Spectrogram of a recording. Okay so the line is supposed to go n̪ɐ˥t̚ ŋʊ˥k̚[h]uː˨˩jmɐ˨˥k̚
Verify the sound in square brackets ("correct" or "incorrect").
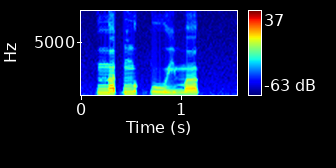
incorrect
